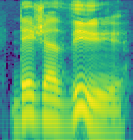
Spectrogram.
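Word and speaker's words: déjà vu: of page 329 is it's a good one deja vu I guess some people also say more Frenchy deja vu deja vu it is spelled d-e-j-a that's the first word and the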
